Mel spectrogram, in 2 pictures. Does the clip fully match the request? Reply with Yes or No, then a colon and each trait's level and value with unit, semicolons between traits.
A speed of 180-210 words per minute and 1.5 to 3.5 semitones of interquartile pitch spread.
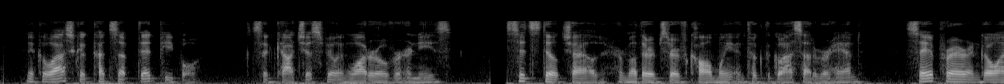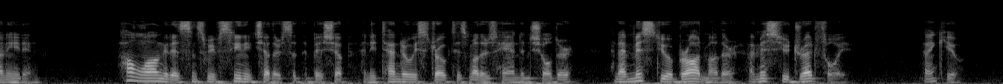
Yes: fast, 205 wpm; average, 2.9 semitones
